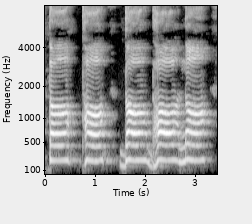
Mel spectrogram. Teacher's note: जीभ जाकर दांत पे स्पर्श कर रही है, यानी छू रही है, इसलिए इसको दंतव्य व्यंजन भी बोलते हैं। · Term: दंत व्यंजन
